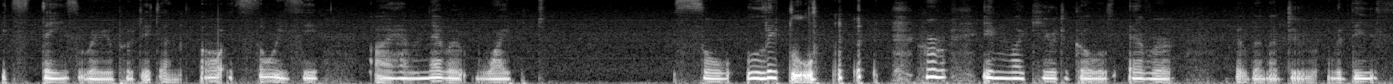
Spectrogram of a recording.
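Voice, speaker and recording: A woman speaks with a Norwegian accent at a very slow pace. She leaves long, frequent pauses. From Norway. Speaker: nail art youtuber. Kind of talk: tutorial voiceover. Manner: casual, hesitant with fillers.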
